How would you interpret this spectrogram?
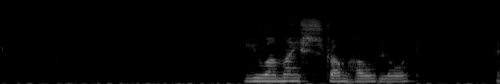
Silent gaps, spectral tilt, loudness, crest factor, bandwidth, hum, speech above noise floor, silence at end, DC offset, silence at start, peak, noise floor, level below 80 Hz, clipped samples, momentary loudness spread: none; -5.5 dB/octave; -42 LUFS; 20 dB; over 20 kHz; none; 25 dB; 0 s; under 0.1%; 0 s; -26 dBFS; -65 dBFS; -74 dBFS; under 0.1%; 20 LU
